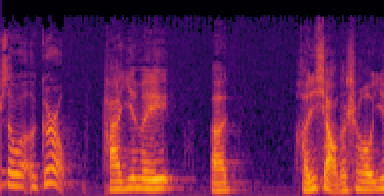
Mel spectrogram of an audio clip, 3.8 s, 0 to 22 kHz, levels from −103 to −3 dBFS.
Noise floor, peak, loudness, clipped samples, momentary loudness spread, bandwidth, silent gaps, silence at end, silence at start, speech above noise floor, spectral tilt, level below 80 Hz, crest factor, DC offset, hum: -64 dBFS; -6 dBFS; -27 LUFS; under 0.1%; 9 LU; 15 kHz; none; 0 s; 0 s; 38 dB; -6 dB/octave; -68 dBFS; 22 dB; under 0.1%; 60 Hz at -50 dBFS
